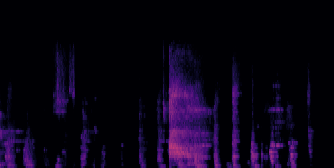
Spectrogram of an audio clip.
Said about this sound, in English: I cringe. I do a cringe syringe every time I have to hear that stupid slurping sounds. I do not like slurping sounds for people who do not.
